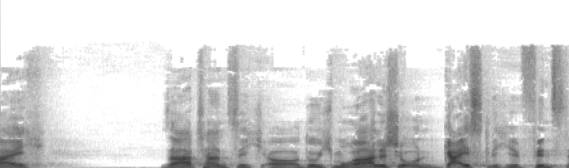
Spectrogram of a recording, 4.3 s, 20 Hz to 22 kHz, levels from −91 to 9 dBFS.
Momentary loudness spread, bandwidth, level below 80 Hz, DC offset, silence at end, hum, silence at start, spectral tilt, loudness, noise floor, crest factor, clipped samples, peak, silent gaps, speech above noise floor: 9 LU; 16.5 kHz; -56 dBFS; under 0.1%; 0 s; none; 0 s; -4.5 dB/octave; -21 LUFS; -63 dBFS; 22 dB; under 0.1%; 0 dBFS; none; 42 dB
